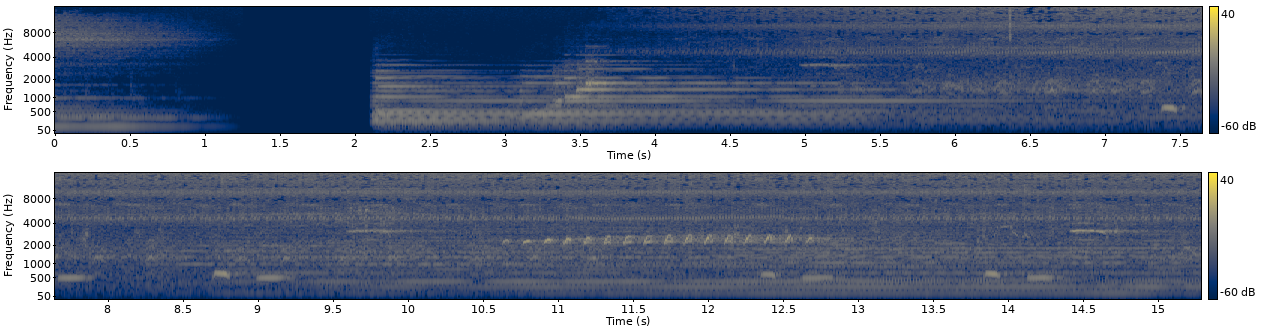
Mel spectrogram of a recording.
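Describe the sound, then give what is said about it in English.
A cuckoo bird chatters in the woods, its short calls popping up every second or so over a steady, droning background, with a brief rising trill near the end. “Once there was a cuckoo bird chattering in the woods”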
